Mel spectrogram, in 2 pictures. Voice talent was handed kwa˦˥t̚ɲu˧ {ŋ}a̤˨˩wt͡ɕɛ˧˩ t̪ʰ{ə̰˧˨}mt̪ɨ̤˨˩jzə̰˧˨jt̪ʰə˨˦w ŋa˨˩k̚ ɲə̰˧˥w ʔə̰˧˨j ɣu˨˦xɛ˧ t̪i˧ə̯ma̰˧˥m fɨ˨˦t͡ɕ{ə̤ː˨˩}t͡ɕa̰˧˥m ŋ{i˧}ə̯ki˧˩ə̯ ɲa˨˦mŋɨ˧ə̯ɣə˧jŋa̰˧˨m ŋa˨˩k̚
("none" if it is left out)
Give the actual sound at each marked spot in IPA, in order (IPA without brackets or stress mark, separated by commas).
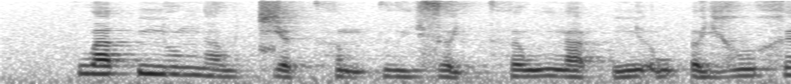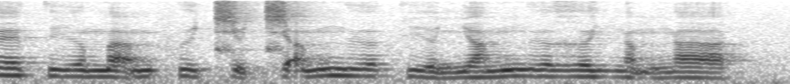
ŋ, ə̰˧˨, ə̰ː˧˨, ɨ˧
